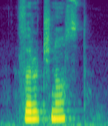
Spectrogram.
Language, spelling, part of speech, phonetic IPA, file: Czech, zručnost, noun, [ˈzrut͡ʃnost], Cs-zručnost.ogg
- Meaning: dexterity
